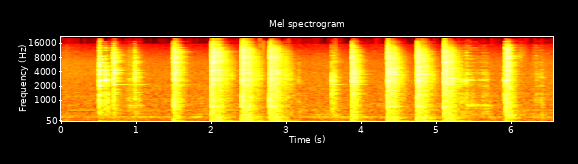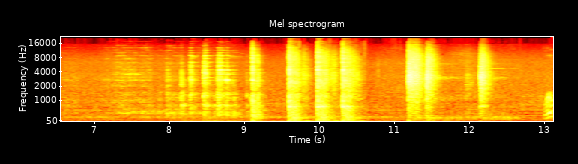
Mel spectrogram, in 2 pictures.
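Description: A hammer strikes a bent metal arch tensioner for a motorized bicycle to straighten it, giving sharp, ringing metallic blows in uneven bursts of two to four close together with short pauses between, loud and close.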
